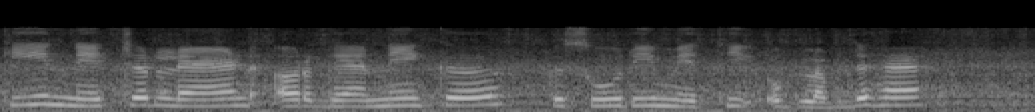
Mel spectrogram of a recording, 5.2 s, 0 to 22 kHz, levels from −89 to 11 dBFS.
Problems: background sounds at intervals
